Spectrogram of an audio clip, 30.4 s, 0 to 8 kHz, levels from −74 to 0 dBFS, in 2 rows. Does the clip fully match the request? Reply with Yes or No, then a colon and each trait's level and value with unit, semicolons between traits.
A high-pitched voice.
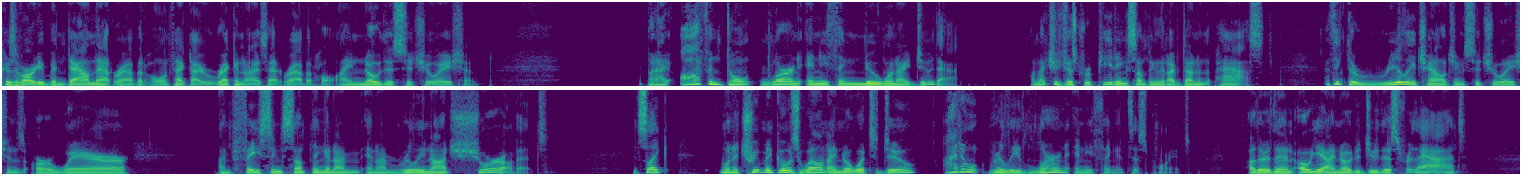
No: low, 120 Hz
